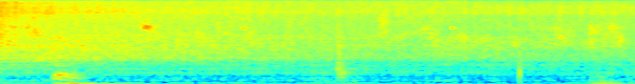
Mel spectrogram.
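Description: Hot water poured into a wok of frying spice masala, which sizzles as the water hits the hot oil; the sizzle is strongest at first and slowly fades. A few low knocks come about four and a half and six seconds in.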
